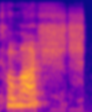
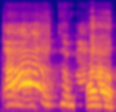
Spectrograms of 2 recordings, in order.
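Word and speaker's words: Tomáš: Tomasz? It's got a smooch to the end of it. Tomasz.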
